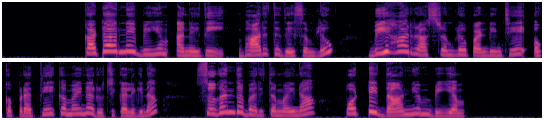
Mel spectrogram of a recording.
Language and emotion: Telugu, neutral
